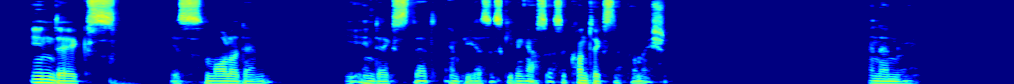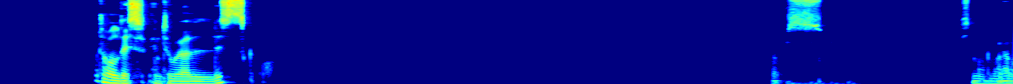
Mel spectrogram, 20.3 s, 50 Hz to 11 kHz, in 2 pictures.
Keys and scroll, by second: 4.2 super+space, 5.0 Right, 7.0 Right, 7.0 Up, 7.8 Return, 9.6 BackSpace, 15.8 BackSpace.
